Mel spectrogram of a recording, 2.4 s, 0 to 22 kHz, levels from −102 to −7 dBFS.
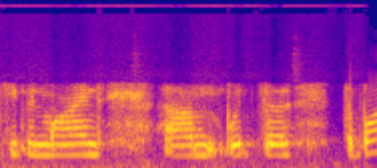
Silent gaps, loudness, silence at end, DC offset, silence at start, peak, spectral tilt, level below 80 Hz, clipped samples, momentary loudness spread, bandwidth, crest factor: none; -18 LUFS; 0 s; under 0.1%; 0 s; 0 dBFS; -5.5 dB/octave; -54 dBFS; under 0.1%; 5 LU; over 20 kHz; 16 dB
